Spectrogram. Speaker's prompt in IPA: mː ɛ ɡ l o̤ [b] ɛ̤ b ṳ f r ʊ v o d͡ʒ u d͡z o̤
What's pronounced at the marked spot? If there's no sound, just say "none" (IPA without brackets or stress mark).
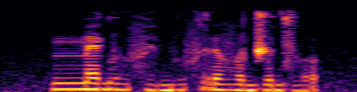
f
